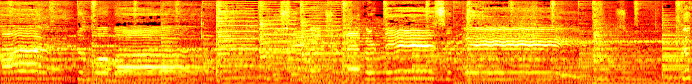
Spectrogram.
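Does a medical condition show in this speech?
No.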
